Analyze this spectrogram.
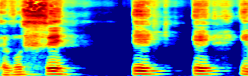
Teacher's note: para indicar uma forma correta de pronúncia Então eu tenho o acento circunflexo no na palavra você para indicar que esse e é fechado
